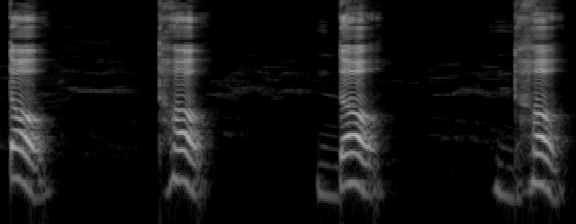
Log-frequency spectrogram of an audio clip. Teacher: আমাদের জীভের ডগাটা আমাদের উপরের পাটির দাঁতের সঙ্গে গিয়ে লাগছে। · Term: দন্ত ব্যঞ্জন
